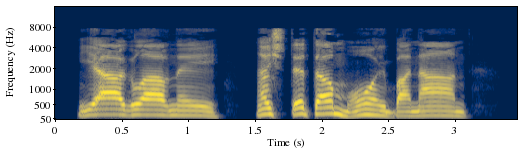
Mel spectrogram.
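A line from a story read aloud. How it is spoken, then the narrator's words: Growling. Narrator (Russian): рычал Буль-Буль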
